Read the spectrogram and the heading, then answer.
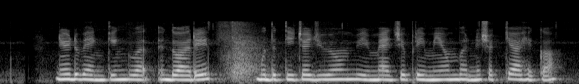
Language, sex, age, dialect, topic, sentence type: Marathi, female, 25-30, Standard Marathi, banking, statement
